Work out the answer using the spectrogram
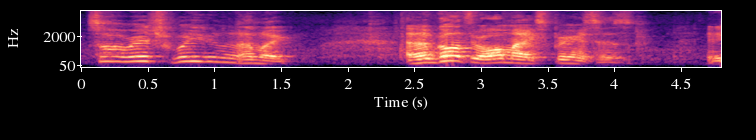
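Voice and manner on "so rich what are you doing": gentle guide. Retold or imitated. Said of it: "He goes".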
